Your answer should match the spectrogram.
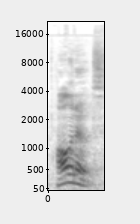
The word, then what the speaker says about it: Haulin' Oats: Haulin. Hollin? As in you are hauling a car, and oats. Haulin' Oats.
